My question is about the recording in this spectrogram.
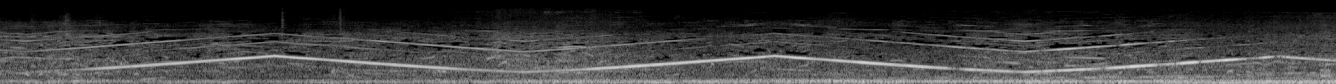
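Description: Emergency-vehicle siren on a slow wail, rising and falling about every five seconds, over a steady low rumble of motorcycle engines.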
